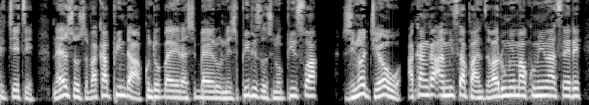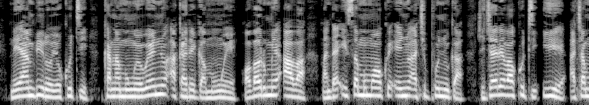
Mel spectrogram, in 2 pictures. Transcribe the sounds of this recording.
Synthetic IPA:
t | naiʐo̞ʐo̞ʋakapindakundo̞ɓaiɾaʐiɓaiɾo̞ne̞ʐipiɾis̬o̞ʐino̞piːswa | ʐino̞d͡ʒe̞ɦoakaŋɡaːmisapanzeʋaɾume̞makumimase̞ːɾe̞ | ne̞jambiɾo̞jo̞kuti | kanamumwe̞we̞ɲuʔakaɾe̞ɡʱamumwe̞waʋaɾume̞ʔaʋa | ʋandaʔisamumaokoʔeɲuat͡ʃipuɲukaʐ̥it͡ʃaɾe̞ʋakutiije̞at͡ʃamu

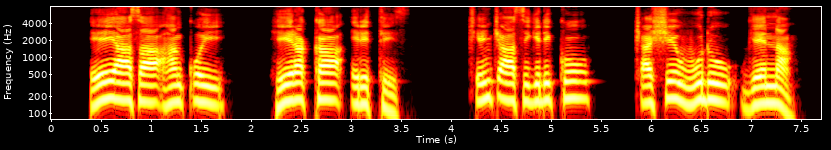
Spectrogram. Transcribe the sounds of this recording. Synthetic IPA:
ʔeːjaːsaːhɐŋkʼːɔj | heːɾɐkːɐɛɾɛt̪ːḛːs | t͡ʃʼɪnt͡ʃʼːaːsɪɡɪd̪ɪkːɔ | t͡ʃʼɐʃːewʊd̪ʊɡe̞ːnːɐ̰

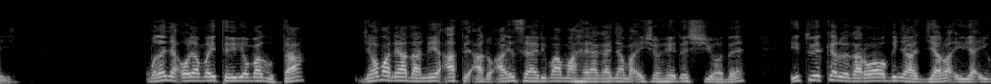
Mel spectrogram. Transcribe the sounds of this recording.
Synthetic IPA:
i | moðɛɲaʔoɾeamaiteiɾiɔmaɣuta | d͡ʒɛhɔvaneaðaneɛʔateʔando̰ʔais̬ɾaɛɾimamaɦɛaɣɛɲama̰iɕjɔɦendeɕjɔðɛ | itwekɛɾweɣaɾwaoɡiɲad͡ʑiaɾwaʔiɾiaiɣ

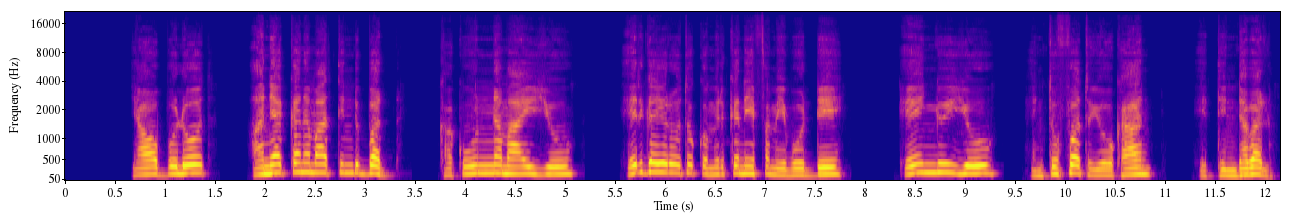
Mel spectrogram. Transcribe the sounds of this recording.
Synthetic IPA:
jaːɔbːɔlo̞ːt̪ɐ̥ | ʔɐnɪɐkːɐnɐmaːt̪ːɪɪnd̪ʊbːɐɐ̥ | kɐkuːnːɐmaːɪjːuː | hɛɾɡɐjɛɾo̞ːt̪ɔkːɔmɪɾkɐne̞ːfːɐmebo̞ːd̪ːe̞ː | ʔe̞ːɲːʊɪjːuː | hɪnt̪ʊfːɐt̪ʊjo̞ːkaːn | ɪt̪ːɪnd̪ɐbɐlʊ̥

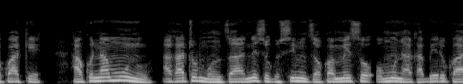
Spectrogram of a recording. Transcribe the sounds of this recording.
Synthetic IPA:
kaːke | ɦakunamun̤uakato̞mbʱonzwane̞ʐe̞k̬uʂinud͡zwakwame̞so̞ʔomun̤uakaɓe̞ɾekwaː

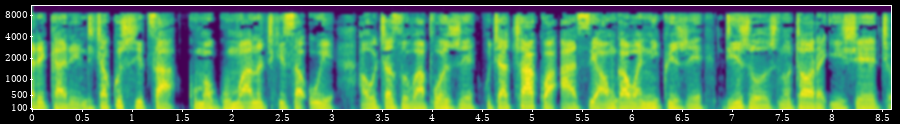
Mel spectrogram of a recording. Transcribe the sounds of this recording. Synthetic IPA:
ɾekaɾendit͡ʃakuʂit͡sakumaɡʱumoano̞t͡ʃkisaʔuje̞ɦaut͡ʃazo̞ʋapo̞ːʐe̞ut͡ʃat͡ʂakwaʔasiɦauŋɡawanikwiʐe̞ndiʐo̞ʐino̞tauɾaʔiːʃe̞d͡ʒ

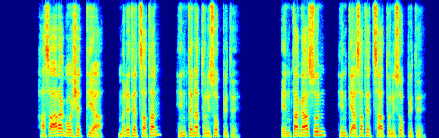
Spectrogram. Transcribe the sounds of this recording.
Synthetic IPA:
hɐsɐːɾɐɡo̞ːʃ̬ɛt̪ːɪjaː | mɛɗɛt̪ɛt͡sːɐt̪ɐn | hɪnt̪ːɛnɐt̪ʊnɪsɔpːɪt̪ɛ̰ | ʔɪnt̪ːɐɡaːsːʊn | hɪnt̪ːɛɐsɐt̪ɛt͡sːaːt̪ʊnɪsɔpːɪt̪ɛ̰

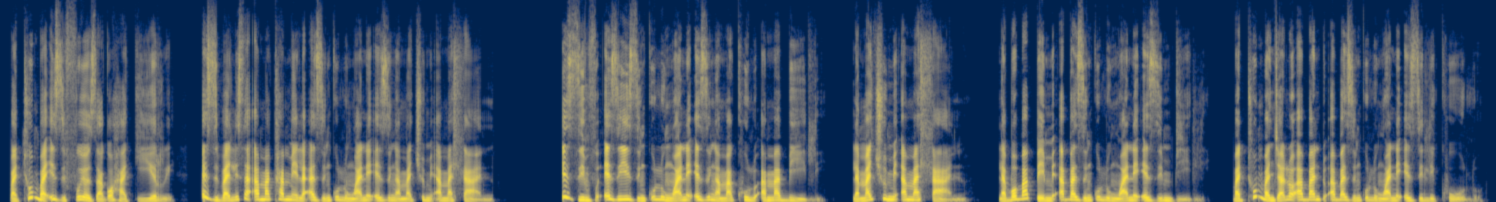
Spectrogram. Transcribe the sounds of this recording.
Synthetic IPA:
βatʰumbʱaʔizifujɔzaɣɔɦaɡ̥ʱirḭ | eziβalisaʔamakʰamɛla̰ʔaziŋkʼuluŋwanɛʔeziŋamat͡ʃʼumḭʔamaɬa̰ːnu | iziɱfvuʔezijiziŋkʼuluŋwanɛʔeziŋamakʰuluʔamaβili | lamat͡ʃʼumiʔamaɬa̰ːnu | laβɔβab̥ʱemiʔaβaziŋkʼuluŋwanɛʔezimbʱili | βatʰumbʱand͡ʒʱalɔʔaβantʼuʔaβaziŋkʼuluŋwanɛʔezilikʰuːlṵ

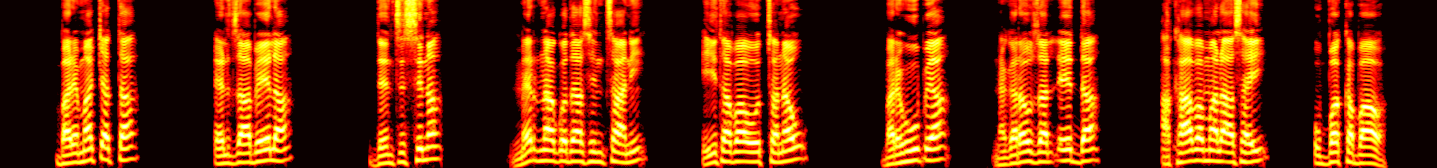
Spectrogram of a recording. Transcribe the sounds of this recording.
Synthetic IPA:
bɐɾɛmɐt͡ʃːɐt̪ːɐ | ɛlzaːbe̞ːlɐ | d̪ɛnt͡sːɪsːɪnɐ | mɛɾnaːɡɔd̪aːs̬ɪnt͡sːaːnɪ | iːt̪ɐbaːo̞ːt͡sːɐnɐw | bɐɾɛhuːpʼɪja | nɐɡɐɾɐwzɐlʔe̞ːd̪ːɐ | ɐ̰kaːbɐmɐlɐːsɐj | ʊbːɐkːɐbaːwɐ̰

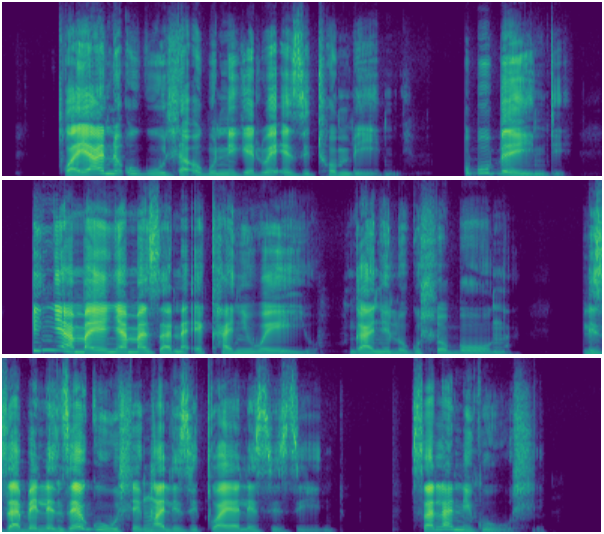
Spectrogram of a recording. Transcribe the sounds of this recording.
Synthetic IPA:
ǀʱwajanɛʔuɣuɮaʔoɣuniɣɛlwɛʔezitʰɔmbʱḛːni | uɓuβendʱḭː | ɲamajɛɲamazana̰ʔɛkʰaɲiwɛjɔ̰ | ɣaɲɛloɣuɬɔβɔːŋa̰ | lizaβɛlɛnd͡zʱɛɣuɬɛŋ͡ǁaliziǃwajaleziziːntʼɔ | salaniɣuːɬɛ

